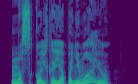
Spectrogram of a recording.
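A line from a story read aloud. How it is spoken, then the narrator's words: Babbling, murmuring voice. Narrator (Russian): журчащим голосом сказала Селине Йоми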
